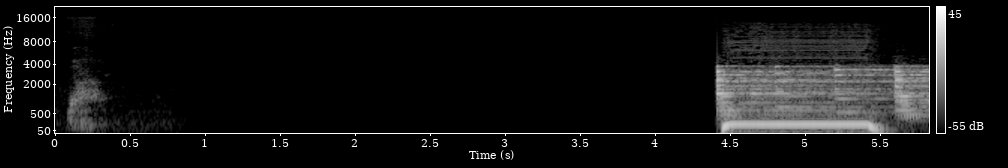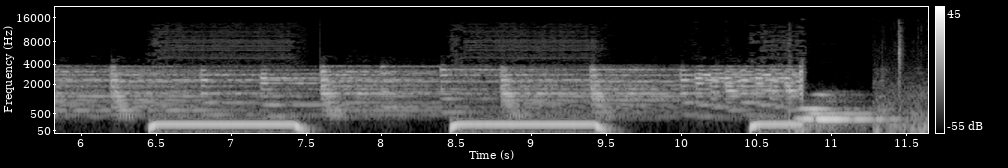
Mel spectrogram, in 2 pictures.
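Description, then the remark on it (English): A phone line rings with a loud, buzzy electronic tone in four evenly spaced bursts about a second apart, then cuts off abruptly as the call connects. No one speaks. “Let's check these lines, man. Let's see who on the phone.”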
